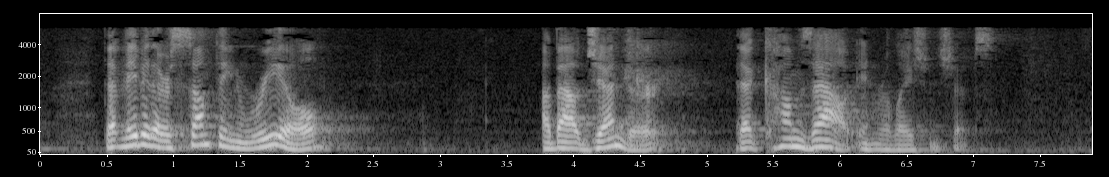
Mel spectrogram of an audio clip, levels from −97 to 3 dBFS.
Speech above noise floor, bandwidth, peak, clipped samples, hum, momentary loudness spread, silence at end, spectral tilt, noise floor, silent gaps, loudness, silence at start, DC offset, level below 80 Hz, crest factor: 40 dB; 6 kHz; -6 dBFS; under 0.1%; none; 20 LU; 0.75 s; -8 dB/octave; -63 dBFS; none; -23 LUFS; 0.5 s; under 0.1%; -56 dBFS; 18 dB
